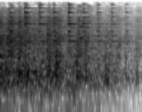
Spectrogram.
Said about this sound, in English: Suddenly, there's some train tracks, so another thing is, maybe a minute later, there's a train going the exact opposite direction.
